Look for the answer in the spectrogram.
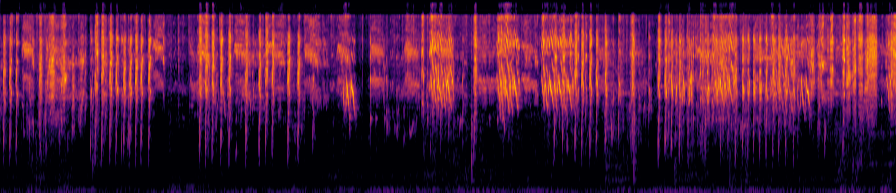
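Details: Long run of budgerigar chatter, rapid clicks and high, buzzy warbles running almost without pause, with louder chirpy phrases toward the end.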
